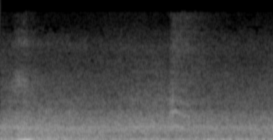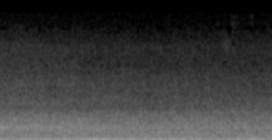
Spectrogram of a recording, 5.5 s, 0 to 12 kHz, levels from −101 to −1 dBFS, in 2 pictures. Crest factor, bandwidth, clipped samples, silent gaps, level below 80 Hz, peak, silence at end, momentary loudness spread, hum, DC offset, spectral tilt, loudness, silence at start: 18 dB; 10.5 kHz; under 0.1%; none; -44 dBFS; -24 dBFS; 0 s; 5 LU; none; under 0.1%; -5.5 dB/octave; -42 LUFS; 0 s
